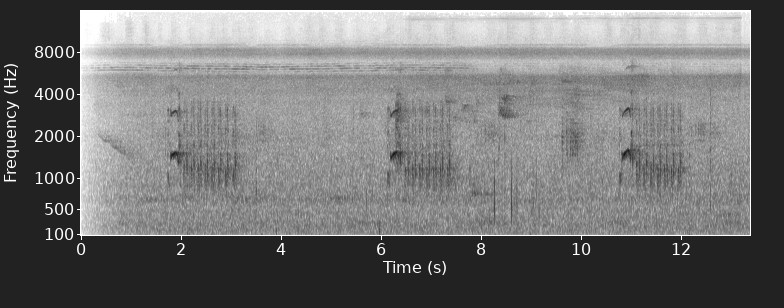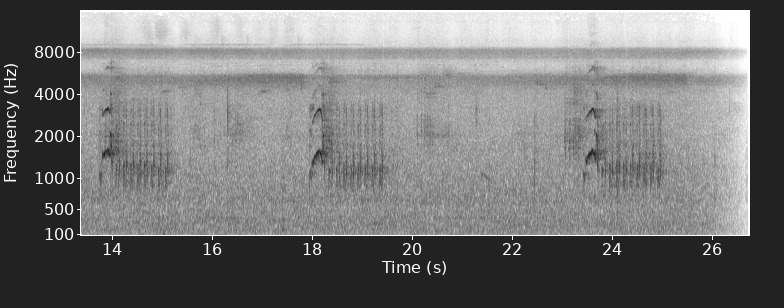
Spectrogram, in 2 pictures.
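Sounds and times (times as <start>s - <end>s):
Celeus spectabilis call in South American Eastern Lowlands: 1.7s - 3.4s, 6.1s - 8.8s, 10.8s - 12.5s, 13.8s - 15.3s, 18.0s - 20.4s, 23.0s - 25.1s.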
